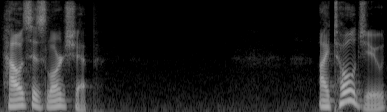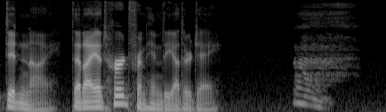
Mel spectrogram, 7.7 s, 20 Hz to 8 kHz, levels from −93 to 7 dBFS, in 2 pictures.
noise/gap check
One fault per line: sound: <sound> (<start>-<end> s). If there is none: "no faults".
sound: sigh (6.8-7.5 s)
